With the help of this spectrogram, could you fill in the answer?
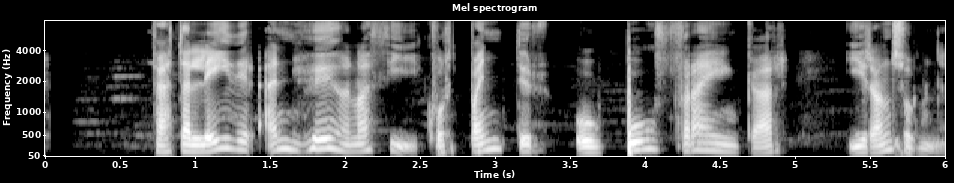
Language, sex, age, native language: Icelandic, male, 20-29, Icelandic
